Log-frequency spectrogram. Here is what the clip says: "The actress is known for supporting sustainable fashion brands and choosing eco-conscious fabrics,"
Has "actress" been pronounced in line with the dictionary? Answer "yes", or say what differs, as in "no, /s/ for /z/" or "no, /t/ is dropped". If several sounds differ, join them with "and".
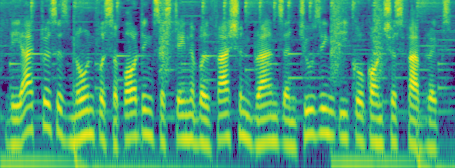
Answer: yes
